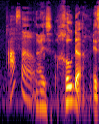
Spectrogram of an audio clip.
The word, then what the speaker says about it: Gouda: Gouda is how you pronounce it.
